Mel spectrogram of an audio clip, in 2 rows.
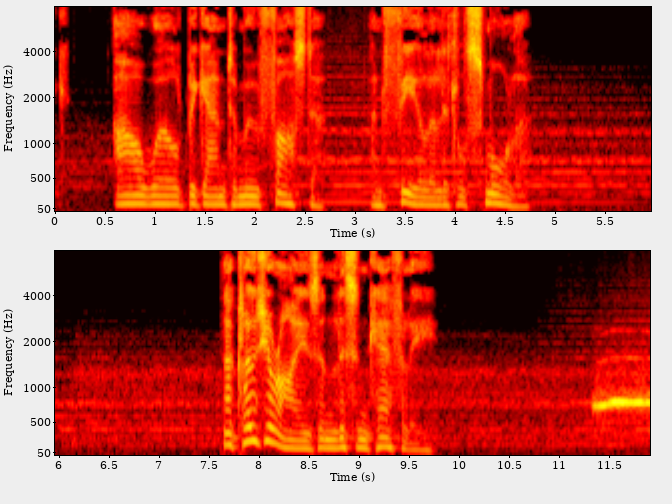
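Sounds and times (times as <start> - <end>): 
speech: 0.0 - 4.8, 7.6 - 9.8
steam train choo-choo whistle: 11.3 - 11.9.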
